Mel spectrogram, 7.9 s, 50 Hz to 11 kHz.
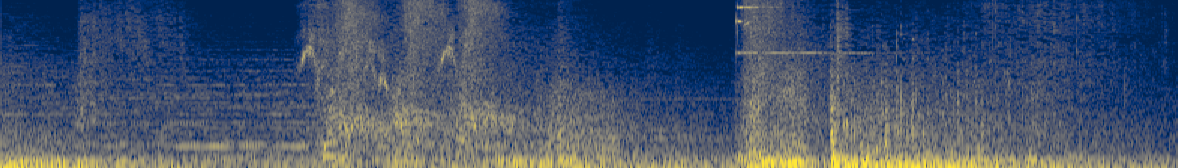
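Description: Magic spells fire in Hogwarts Legacy on PS5: loud swishing whooshes and crashing impact bursts, one surge around the start and another heavy blast later, over a constant rumbling game backdrop.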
